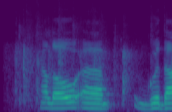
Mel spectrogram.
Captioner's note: applause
